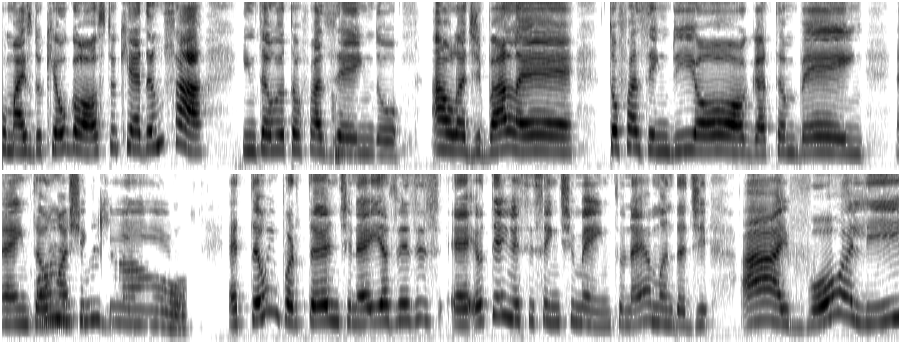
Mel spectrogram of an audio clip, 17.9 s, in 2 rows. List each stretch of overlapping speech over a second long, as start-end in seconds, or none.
9.3-10.8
